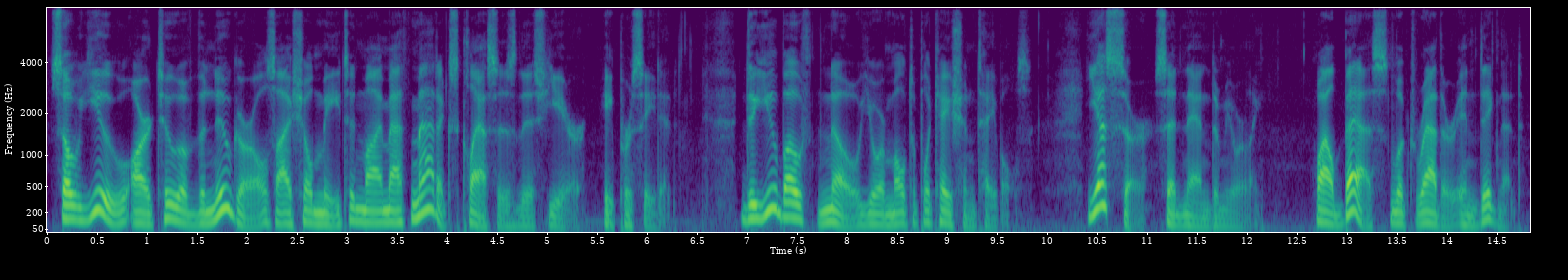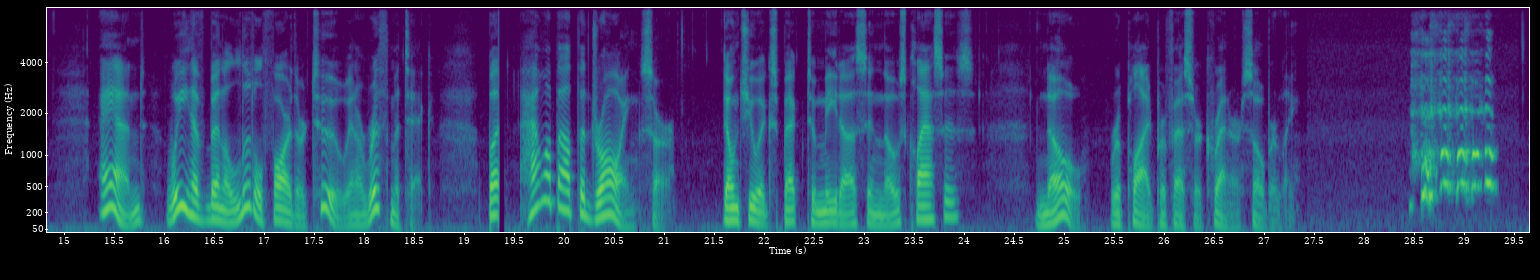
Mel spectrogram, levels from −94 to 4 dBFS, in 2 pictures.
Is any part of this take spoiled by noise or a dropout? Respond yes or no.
yes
